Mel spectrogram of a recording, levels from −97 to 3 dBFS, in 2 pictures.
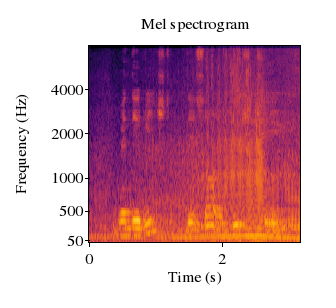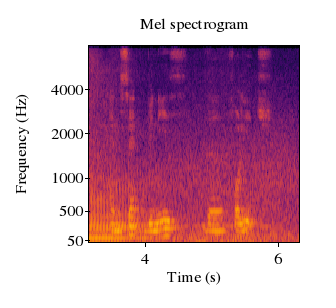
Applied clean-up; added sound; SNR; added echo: none; Motorcycle / Engine; 3 dB; reverberation time 0.2 s.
